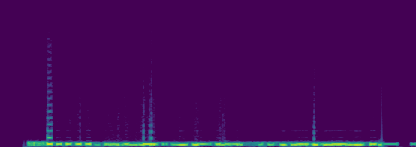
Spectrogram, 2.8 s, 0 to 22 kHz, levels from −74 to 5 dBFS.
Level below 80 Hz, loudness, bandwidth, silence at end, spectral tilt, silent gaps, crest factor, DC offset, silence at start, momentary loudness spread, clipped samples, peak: -68 dBFS; -11 LUFS; 4.5 kHz; 0 s; -6 dB/octave; none; 12 dB; under 0.1%; 0.2 s; 6 LU; 0.4%; 0 dBFS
